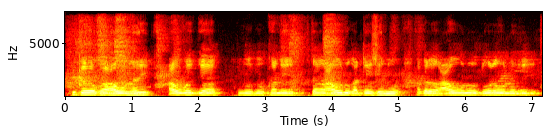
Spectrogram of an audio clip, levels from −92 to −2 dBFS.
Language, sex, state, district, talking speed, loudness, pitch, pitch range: Telugu, male, Telangana, Nalgonda, 100 wpm, -15 LUFS, 160 Hz, 150-165 Hz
